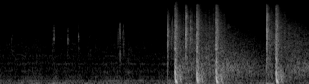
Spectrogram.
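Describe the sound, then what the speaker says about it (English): Gunfire in the Arma 3 combat game: four sharp, loud shots, the first three in quick succession and one more after a short pause, following a quieter stretch with faint distant sounds. "Taking shots."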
